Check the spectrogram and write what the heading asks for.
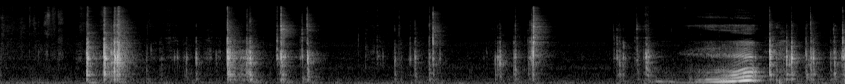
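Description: Hard objects clicking and clattering irregularly as a pile of batteries is rummaged through by hand in search of a charged one.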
